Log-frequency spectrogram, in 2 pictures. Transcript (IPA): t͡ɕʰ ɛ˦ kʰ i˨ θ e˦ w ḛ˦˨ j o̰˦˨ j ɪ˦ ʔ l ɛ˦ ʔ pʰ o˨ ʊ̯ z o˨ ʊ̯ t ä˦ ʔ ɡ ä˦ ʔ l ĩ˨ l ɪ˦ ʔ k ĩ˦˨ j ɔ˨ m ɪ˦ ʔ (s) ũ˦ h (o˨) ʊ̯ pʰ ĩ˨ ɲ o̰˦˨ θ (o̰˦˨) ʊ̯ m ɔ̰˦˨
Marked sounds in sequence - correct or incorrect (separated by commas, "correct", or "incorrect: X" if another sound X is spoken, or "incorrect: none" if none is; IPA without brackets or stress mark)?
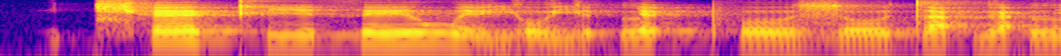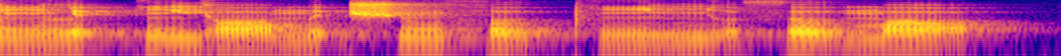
incorrect: ʃ, incorrect: o̰˦˨, correct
